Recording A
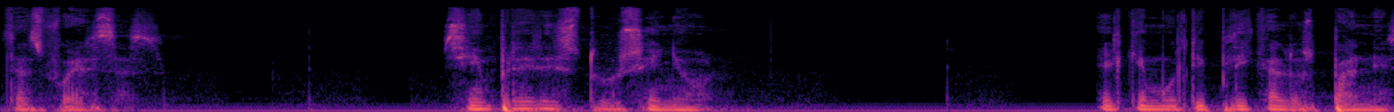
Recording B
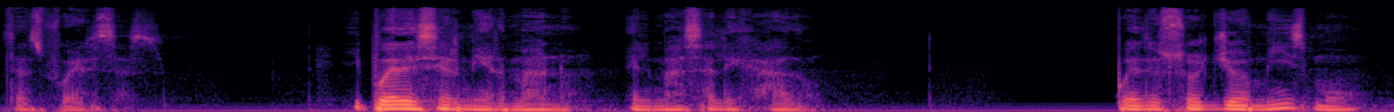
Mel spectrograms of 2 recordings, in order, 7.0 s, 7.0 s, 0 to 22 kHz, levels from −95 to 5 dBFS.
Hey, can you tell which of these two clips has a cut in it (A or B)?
B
